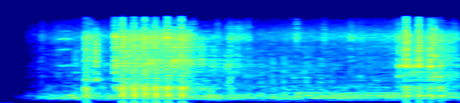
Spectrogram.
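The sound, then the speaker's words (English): Gunfire in a battle between two families in Libya: sharp shots leading into a rapid automatic burst, a rumbling stretch, then another quick volley near the end. “This is how disputes are settled in Libya. Guns. It's a battle between two families. It builds for hours and people run for cover.”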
